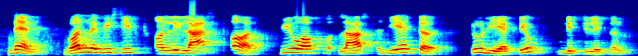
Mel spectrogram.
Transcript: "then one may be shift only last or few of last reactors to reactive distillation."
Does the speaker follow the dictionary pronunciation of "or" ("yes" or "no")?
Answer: yes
